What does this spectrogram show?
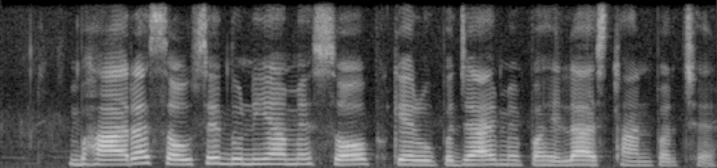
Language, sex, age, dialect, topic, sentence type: Maithili, male, 25-30, Bajjika, agriculture, statement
